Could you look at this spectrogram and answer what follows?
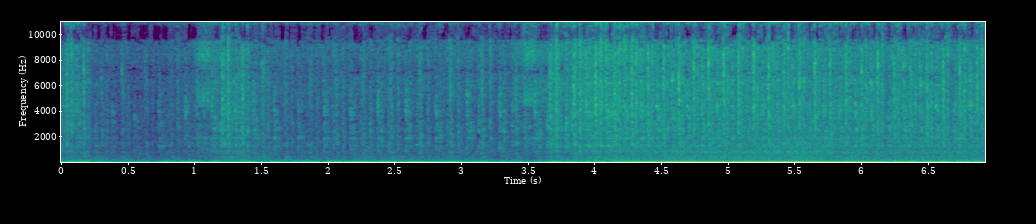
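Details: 1956 Chevy Bel Air with a previously locked 265 V8, running from a boat tank fuel supply: low, steady idle with an even beat around four per second that holds on its own, fairly smooth. Normal idle.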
